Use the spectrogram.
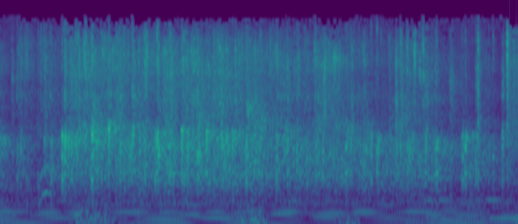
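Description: Sustained audience applause for a participant as she goes back to her seat, a dense continuous wash of many hands clapping at steady loudness for several seconds, with a low hum or music tones sounding underneath.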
